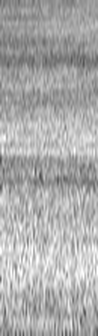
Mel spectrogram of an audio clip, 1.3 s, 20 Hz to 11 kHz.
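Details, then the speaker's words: 6V92 Detroit diesel truck: a continuous sharp hiss of air escaping from a gasket, apparently bad, which appears only when the park brake is set. "I guess the gaskets bad it wasn't any air coming out of it before but whenever I set the park brake air comes out of that"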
